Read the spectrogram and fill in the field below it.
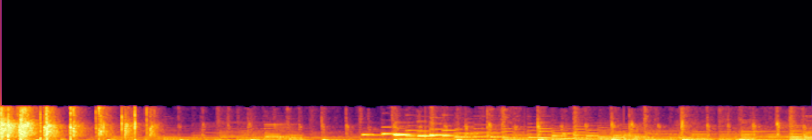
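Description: A short burst of audience applause opens, then quickly gives way to music with a steady low beat and melodic lines that carries on to the end.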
